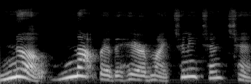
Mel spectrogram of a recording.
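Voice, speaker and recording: In a put-on character voice, a woman speaks high and with very wide pitch swings at a moderate pace, the sound dry and close with no echo. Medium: read story.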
